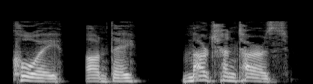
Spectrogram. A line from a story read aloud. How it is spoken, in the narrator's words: growled Vladi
